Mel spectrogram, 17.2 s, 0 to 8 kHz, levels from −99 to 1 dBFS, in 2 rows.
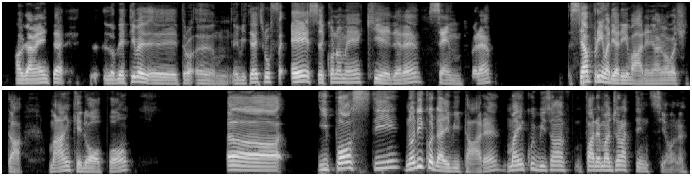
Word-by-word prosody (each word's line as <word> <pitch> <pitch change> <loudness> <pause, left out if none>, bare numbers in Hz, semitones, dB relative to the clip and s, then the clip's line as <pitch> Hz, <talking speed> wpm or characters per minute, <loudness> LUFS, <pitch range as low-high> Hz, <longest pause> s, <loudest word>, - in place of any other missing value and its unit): ovviamente. 125 +2 +2 0.5
L'obiettivo 130 +7 0
è 110 -7 +2
tro - - -3
ehm, 95 -5 -9
evitare 110 +7 -1
truffe 155 0 -5
e, 170 +3 +7
secondo 140 0 -2
me, 140 +1 -4
chiedere 130 +4 -2
sempre, 110 - -5 0.9
sia 175 +1 +6
prima 175 -5 +4
di 125 - +2
arrivare 100 -5 -1
nella 95 0 -7
nuova 100 0 -5
città, - - -9 0.3
ma 105 +3 -5
anche 140 -2 -2
dopo 105 - -4 1.2
ehm, 140 -4 +6 0.5
i 170 +1 -4
posti, 215 +3 +2
non 195 +4 +3
dico 270 -4 +5
da - - +3
evitare, 115 - -6
ma 155 +4 -1
in 175 - -2
cui 195 +1 -6
biso 150 0 -5 0.2
fare 145 -2 0
maggiore 150 +3 -1
attenzione. 120 - -13
140 Hz, 125 wpm, -23 LUFS, 110-160 Hz, 1.2 s, e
